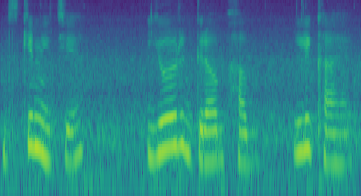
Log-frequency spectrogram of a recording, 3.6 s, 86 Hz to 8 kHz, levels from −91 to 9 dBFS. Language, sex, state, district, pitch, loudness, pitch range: Hindi, female, Arunachal Pradesh, Lower Dibang Valley, 210 Hz, -16 LUFS, 195-255 Hz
